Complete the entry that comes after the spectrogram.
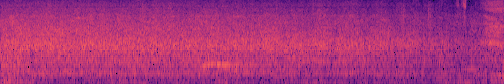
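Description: Sustained applause for the Lord from an audience of women at a Christian gathering, a dense wash of many hands clapping at a steady, loud level throughout, easing slightly toward the end with a few sharper claps standing out.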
